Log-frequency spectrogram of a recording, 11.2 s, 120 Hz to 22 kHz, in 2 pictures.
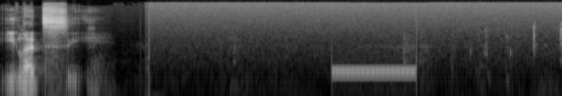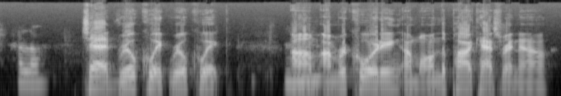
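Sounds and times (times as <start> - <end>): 
speech: 0.0 - 1.0, 5.8 - 11.2
outgoing phone call ringback tone: 3.3 - 4.2.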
